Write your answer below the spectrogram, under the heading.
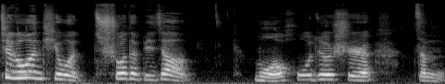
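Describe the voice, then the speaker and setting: Very slowly, a woman speaks. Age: 20s. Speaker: podcast co-host. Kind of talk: casual chat.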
